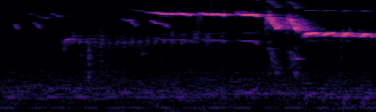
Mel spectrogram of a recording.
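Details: A tit recorded in west Poland gives thin, very high drawn-out whistles, with a brief buzzy flourish before a final steady high note. No other sounds stand out.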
